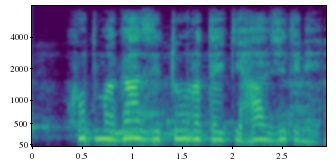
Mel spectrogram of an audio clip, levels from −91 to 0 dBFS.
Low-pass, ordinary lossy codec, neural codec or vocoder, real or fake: 7.2 kHz; Opus, 24 kbps; none; real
